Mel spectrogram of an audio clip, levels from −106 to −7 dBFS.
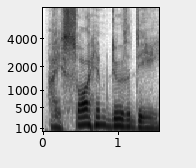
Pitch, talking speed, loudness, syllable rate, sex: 120 Hz, 230 wpm, -15 LUFS, 4.4 syllables/s, male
